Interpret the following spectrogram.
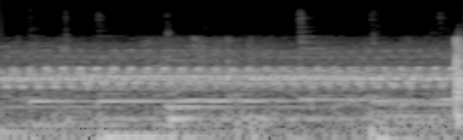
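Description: A police siren sounding steadily with a fast pulsing tone, over sustained low background-music notes that change a few times.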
